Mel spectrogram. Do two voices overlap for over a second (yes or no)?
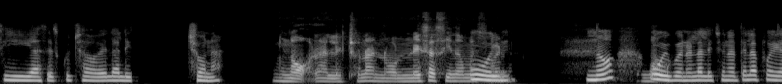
no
